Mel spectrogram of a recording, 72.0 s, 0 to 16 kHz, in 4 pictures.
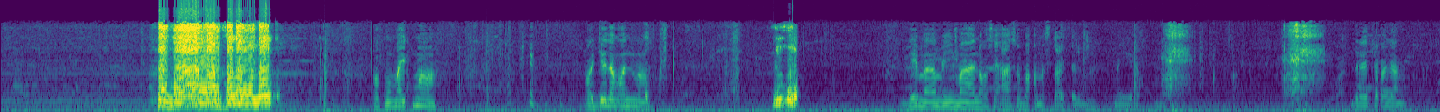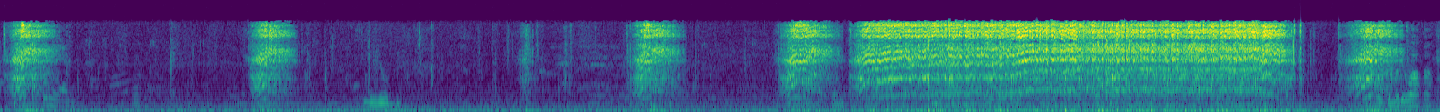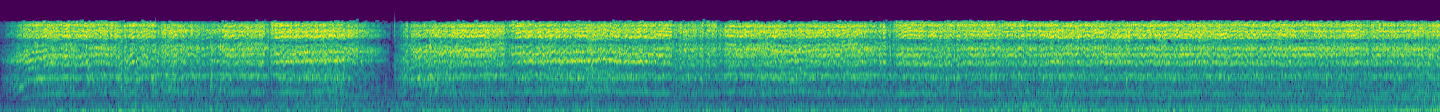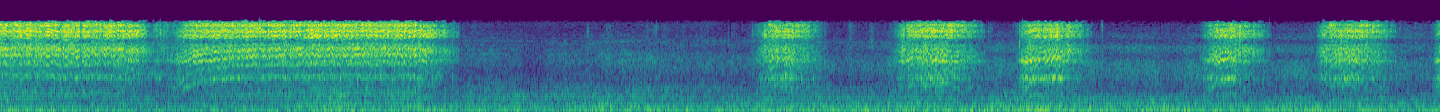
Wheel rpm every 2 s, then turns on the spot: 0, 0, 0, 0, 0, 0, 0, 0, 10, 10, 10, 0, 10, 20, 90, 180, 190, 30, 120, 160, 110, 160, 160, 160, 160, 160, 160, 150, 120, 120, 0, 10, 50, 60, 20, 40.
68-70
